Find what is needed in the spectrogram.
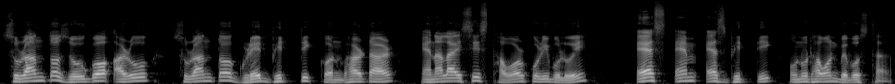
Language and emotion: Assamese, neutral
